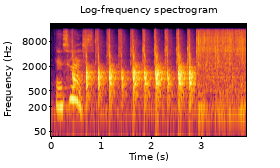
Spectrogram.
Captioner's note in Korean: 칼질 소리; 수돗물 소리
